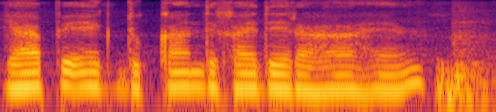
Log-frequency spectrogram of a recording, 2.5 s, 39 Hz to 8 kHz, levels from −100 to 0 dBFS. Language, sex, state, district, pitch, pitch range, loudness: Hindi, male, Arunachal Pradesh, Papum Pare, 125 Hz, 115-130 Hz, -19 LUFS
